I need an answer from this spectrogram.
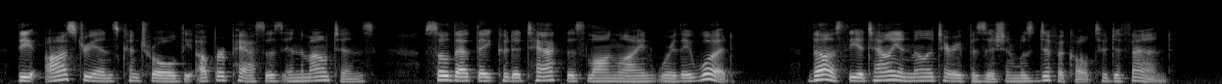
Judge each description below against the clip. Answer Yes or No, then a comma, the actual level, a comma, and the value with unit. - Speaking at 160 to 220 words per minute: No, average, 140 wpm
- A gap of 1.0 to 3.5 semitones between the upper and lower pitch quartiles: No, average, 4.0 semitones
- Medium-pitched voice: Yes, medium, 155 Hz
